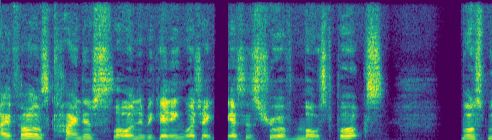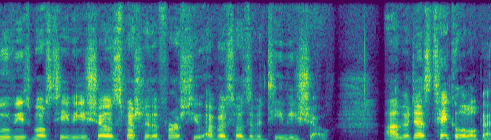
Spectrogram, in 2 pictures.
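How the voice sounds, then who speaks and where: Speaking at a fairly quick pace, a woman has an unremarkable speaking voice with a fairly low pitch and ordinary pitch variation. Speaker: book reviewer. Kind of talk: casual book review. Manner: casual, with frequent fillers.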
